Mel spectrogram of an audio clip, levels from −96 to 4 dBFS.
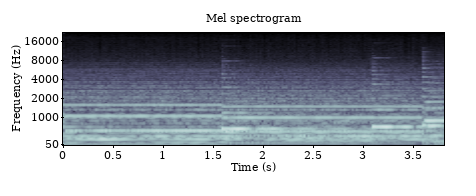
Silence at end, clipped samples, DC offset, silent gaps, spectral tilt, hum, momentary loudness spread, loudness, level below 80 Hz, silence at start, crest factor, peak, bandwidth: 0 s; under 0.1%; under 0.1%; none; -7 dB/octave; none; 4 LU; -17 LUFS; -38 dBFS; 0 s; 14 dB; -4 dBFS; 9.4 kHz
